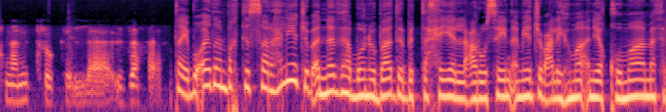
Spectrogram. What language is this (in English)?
Arabic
